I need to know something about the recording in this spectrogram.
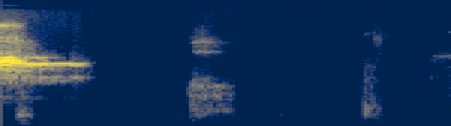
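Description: Workout interval timer's buzzer: a steady high-pitched electronic tone marking the start of the interval, which cuts off about half a second in.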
